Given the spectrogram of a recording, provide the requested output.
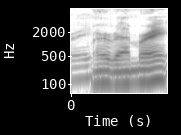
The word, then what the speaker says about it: Merv Emre: Merv Emre.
